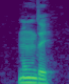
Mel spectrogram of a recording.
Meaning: 1. to blanch (vegetables) 2. to clean or purify
- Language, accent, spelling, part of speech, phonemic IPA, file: French, France, monder, verb, /mɔ̃.de/, LL-Q150 (fra)-monder.wav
